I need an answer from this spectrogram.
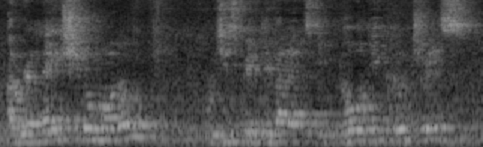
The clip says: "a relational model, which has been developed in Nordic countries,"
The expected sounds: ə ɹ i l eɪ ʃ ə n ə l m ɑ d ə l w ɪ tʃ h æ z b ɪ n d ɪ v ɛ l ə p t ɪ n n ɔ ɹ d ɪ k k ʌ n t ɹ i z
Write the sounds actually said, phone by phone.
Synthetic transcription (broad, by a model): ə ɹ i l eɪ ʃ ə n ə l m ɑ d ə l w ɪ tʃ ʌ z b ɪ n d ɪ v ɛ l ə p t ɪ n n ɔ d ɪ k k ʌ n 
